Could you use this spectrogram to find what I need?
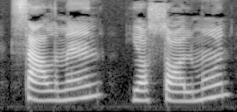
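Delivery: "سالمن یا سالمون" with the L sounded; wrong pronunciations. Shown as a demonstration. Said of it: "هیچ کدوم درست نیستن".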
